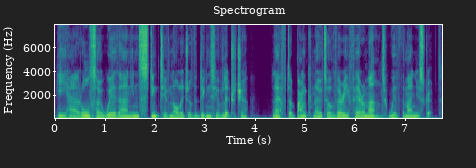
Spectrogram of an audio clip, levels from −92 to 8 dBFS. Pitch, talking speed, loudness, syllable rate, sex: 90 Hz, 180 wpm, -18 LUFS, 5.4 syllables/s, male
